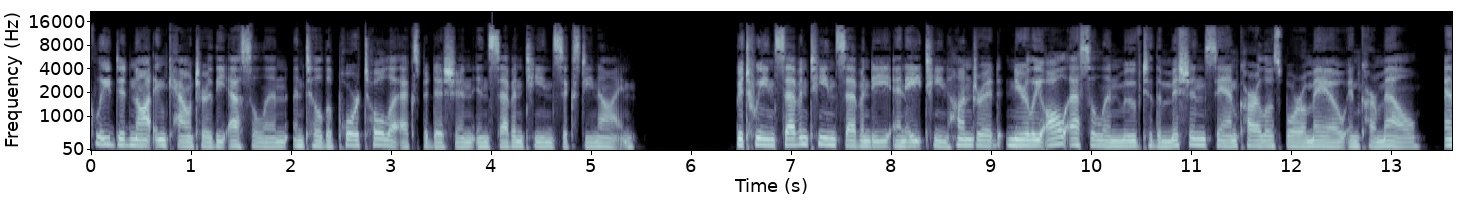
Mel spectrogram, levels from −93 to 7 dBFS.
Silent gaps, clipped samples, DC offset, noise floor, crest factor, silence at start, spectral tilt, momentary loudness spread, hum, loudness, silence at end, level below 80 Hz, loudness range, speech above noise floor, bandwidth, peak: none; under 0.1%; under 0.1%; under -90 dBFS; 18 dB; 0.05 s; -4 dB/octave; 6 LU; none; -18 LUFS; 0 s; -56 dBFS; 2 LU; over 72 dB; 15 kHz; 0 dBFS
